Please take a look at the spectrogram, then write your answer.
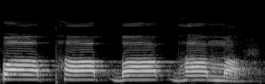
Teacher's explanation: तो प फ ब भ म बोलते हैं ना, तो ये हमारे ओठों पर जाता है। ठीक है, कहाँ पर आता है, किस पर प्रभाव पड़ता है, अगर ओठ के बिना हम प बोल नहीं सकते। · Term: ओष्ठ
